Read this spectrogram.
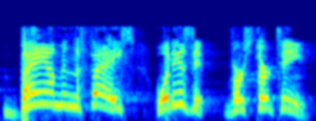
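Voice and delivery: loud, high, driving preacher's voice; big revival-style delivery; preaching at full force. Acted. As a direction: preach it hard to the congregation.

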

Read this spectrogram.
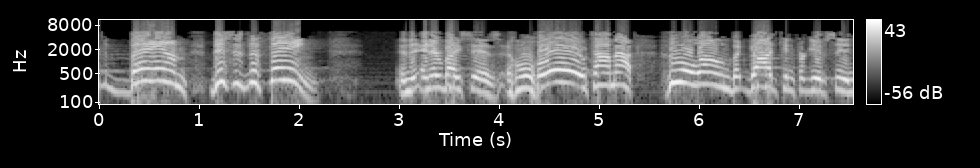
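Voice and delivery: high, excited preacher's voice; preaching at full force. Acted. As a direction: drive the punchline home to the crowd. Preaching the crowd's reaction.

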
